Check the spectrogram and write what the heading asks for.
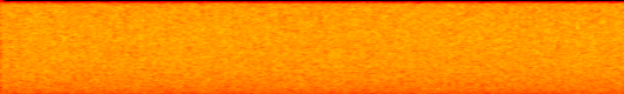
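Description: Steady hiss of a microphone's background noise, an even haze with no other sound in it.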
